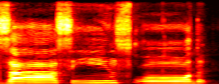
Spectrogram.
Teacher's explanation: सीन को सीटी से बारीक और सौद को सीटी से मोटा पढ़ेंगे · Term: सीटी वाले हरूफ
